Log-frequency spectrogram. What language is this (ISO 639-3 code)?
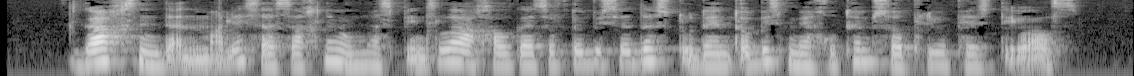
kat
